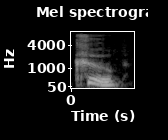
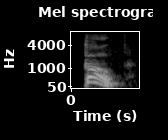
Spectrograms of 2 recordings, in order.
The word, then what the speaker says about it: koop: So double O is not pronounced koop, but it's pronounced koop, like in the ideal sample.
